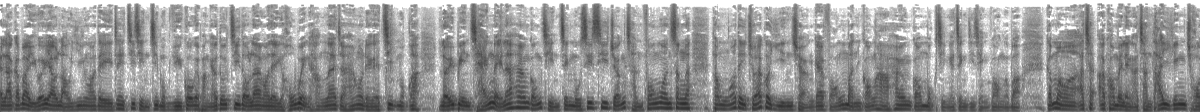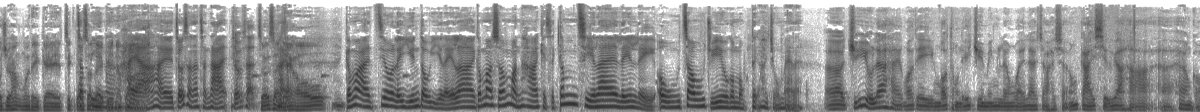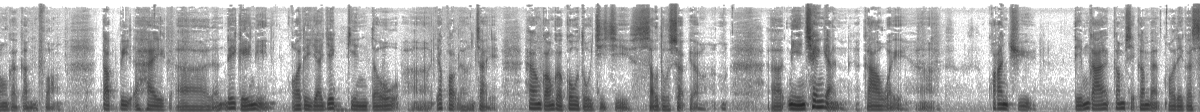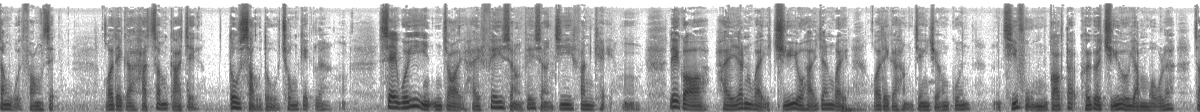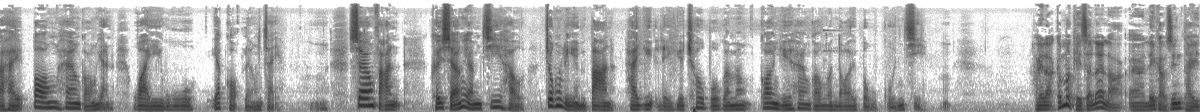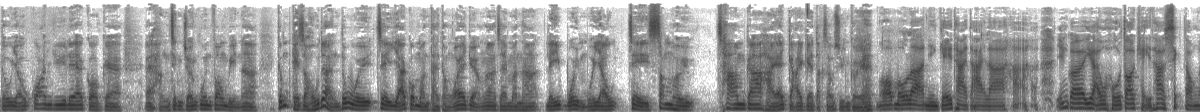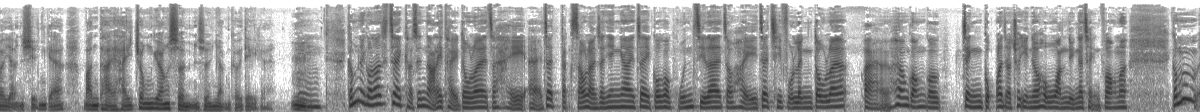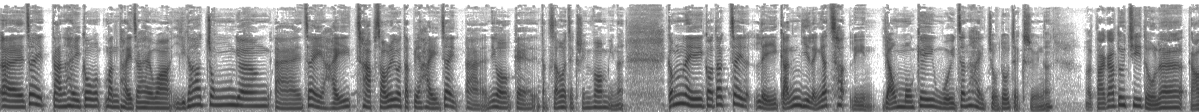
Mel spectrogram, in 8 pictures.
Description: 【時事專訪】 訪問陳方安生（附短片）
